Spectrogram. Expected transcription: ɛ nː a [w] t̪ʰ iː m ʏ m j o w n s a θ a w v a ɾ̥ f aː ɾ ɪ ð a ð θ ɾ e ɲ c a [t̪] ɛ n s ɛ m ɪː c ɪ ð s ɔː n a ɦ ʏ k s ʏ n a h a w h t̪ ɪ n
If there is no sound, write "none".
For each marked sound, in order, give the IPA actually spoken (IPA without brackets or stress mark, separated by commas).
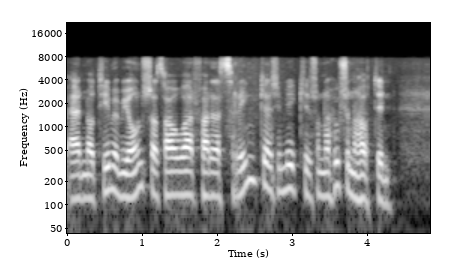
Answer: w, none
